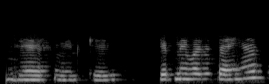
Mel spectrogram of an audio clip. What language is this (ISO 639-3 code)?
hin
